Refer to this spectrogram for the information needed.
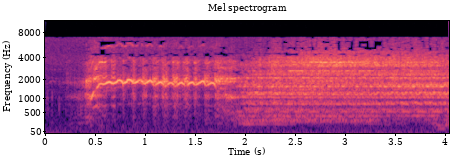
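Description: horse whinnying

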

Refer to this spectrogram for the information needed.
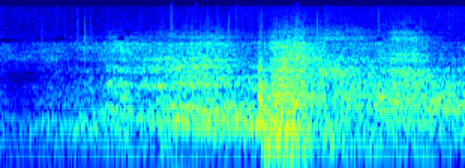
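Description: fireworks exploding

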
